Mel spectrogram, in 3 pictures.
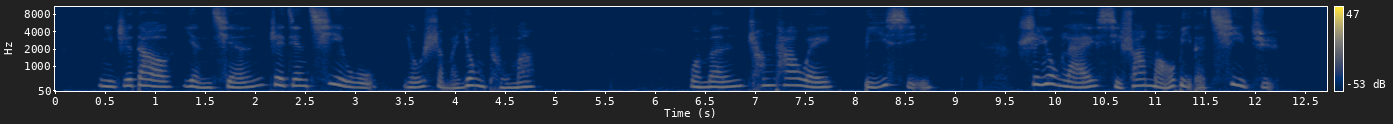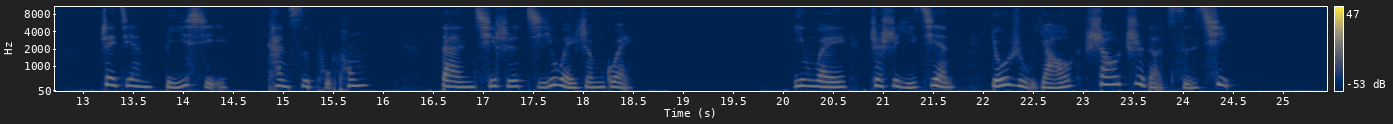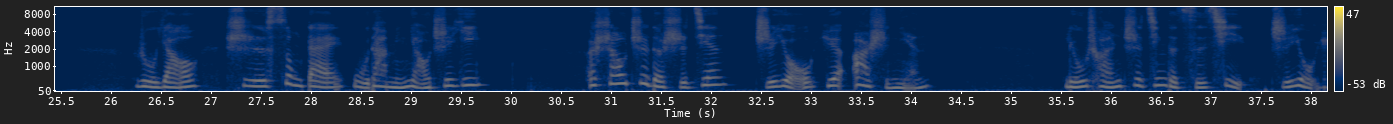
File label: Putonghua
